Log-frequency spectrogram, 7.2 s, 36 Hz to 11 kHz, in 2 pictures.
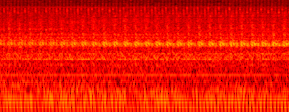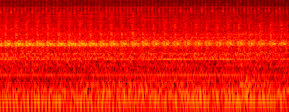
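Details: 2001 Honda Insight at 67k miles, valves already adjusted: steady sharp tapping about two beats per second over quiet idle, not worsening, goes away while driving; cause not found.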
